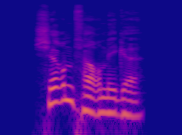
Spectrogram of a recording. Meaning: inflection of schirmförmig: 1. strong/mixed nominative/accusative feminine singular 2. strong nominative/accusative plural 3. weak nominative all-gender singular
- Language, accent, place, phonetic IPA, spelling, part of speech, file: German, Germany, Berlin, [ˈʃɪʁmˌfœʁmɪɡə], schirmförmige, adjective, De-schirmförmige.ogg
